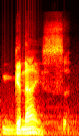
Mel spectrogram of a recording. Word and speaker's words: gneiss: It's either Nice or I think that's how you say that. Yeah, I'm assuming the G is silent. Someone's gonna come in here and go, actually, it's Gneiss.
